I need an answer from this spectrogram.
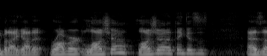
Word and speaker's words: Loggia: say his name but i got it robert laja laja i think is as dr bill raymond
